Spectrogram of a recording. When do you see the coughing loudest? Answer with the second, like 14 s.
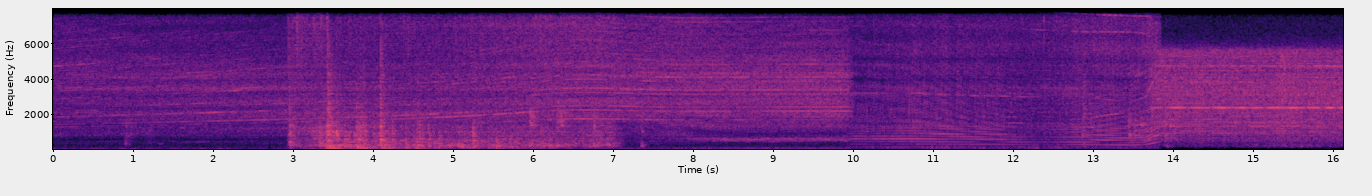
7 s.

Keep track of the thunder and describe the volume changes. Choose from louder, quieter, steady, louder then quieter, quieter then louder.
quieter.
